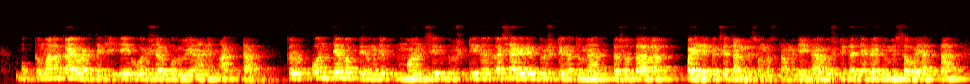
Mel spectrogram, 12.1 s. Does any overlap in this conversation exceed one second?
No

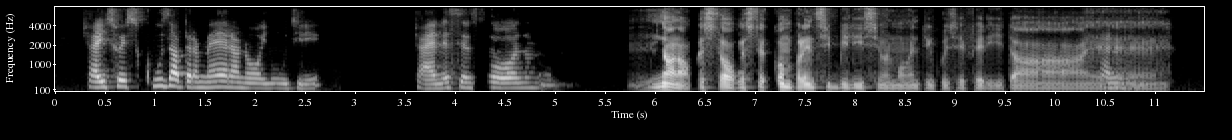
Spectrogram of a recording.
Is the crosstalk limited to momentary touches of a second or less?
Yes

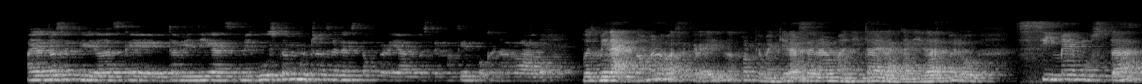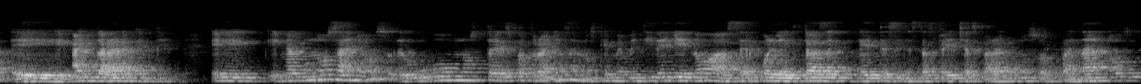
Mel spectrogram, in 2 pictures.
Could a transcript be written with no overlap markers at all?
Yes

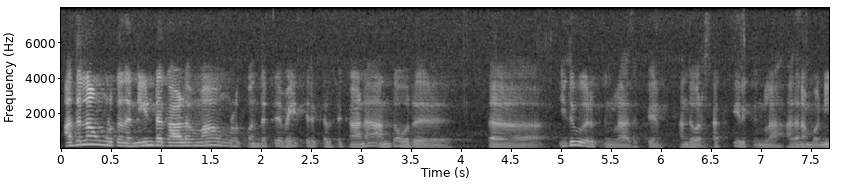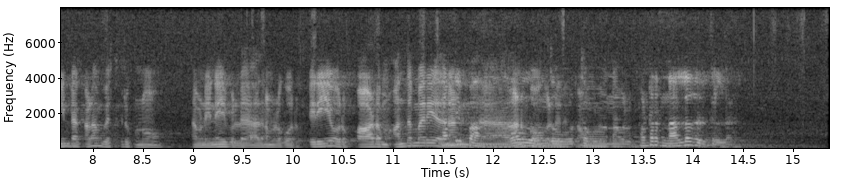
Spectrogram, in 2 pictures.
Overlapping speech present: Yes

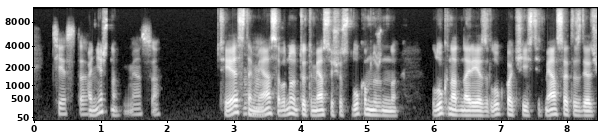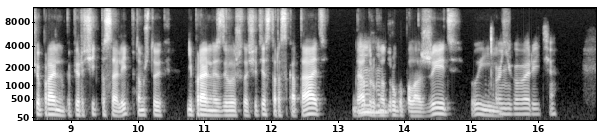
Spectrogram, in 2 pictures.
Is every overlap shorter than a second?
Yes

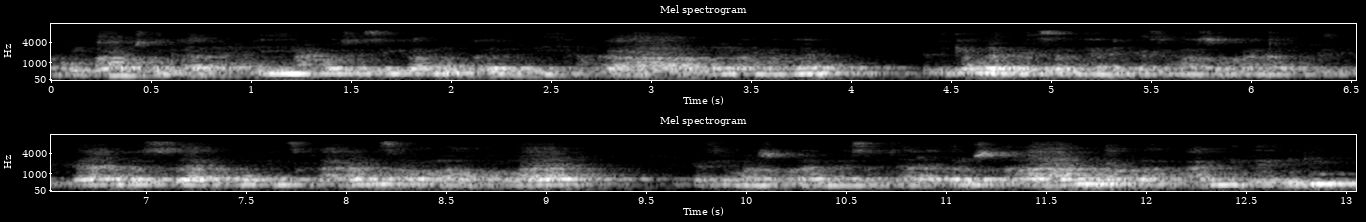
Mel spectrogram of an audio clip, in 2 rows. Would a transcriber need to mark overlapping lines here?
Yes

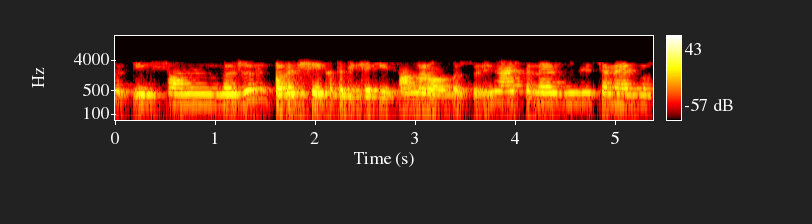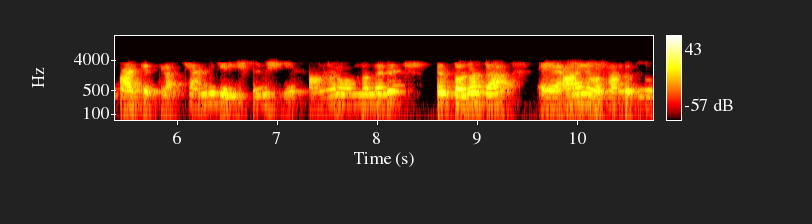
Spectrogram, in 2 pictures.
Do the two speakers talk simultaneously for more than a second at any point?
No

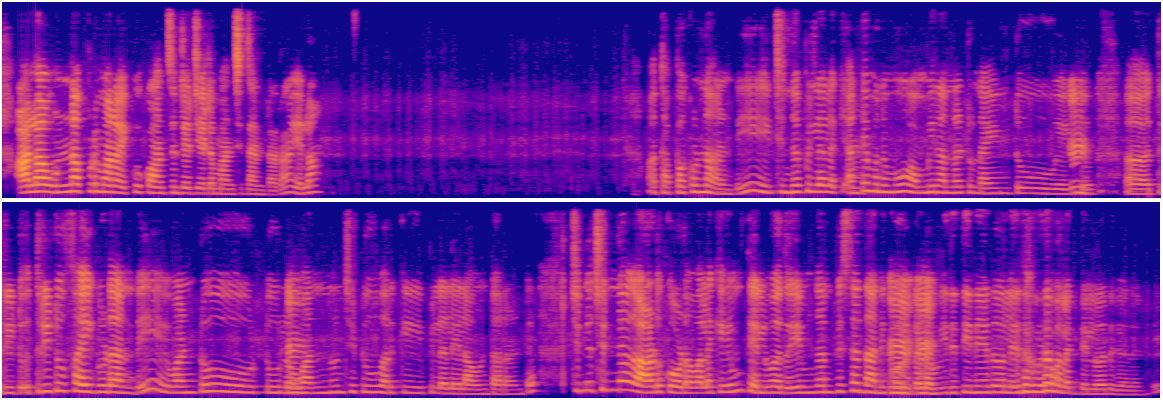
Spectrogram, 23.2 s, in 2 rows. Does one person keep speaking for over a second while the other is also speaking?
No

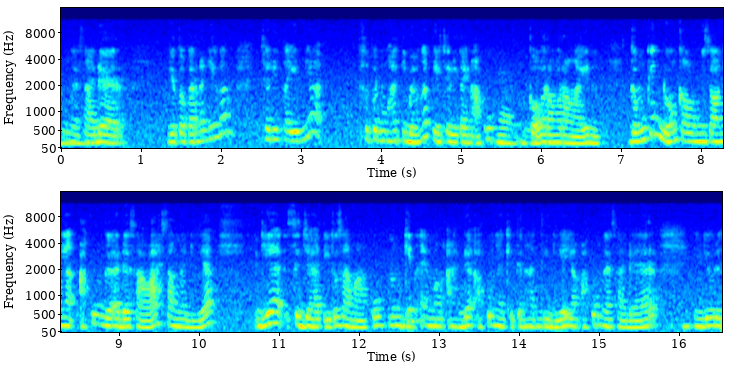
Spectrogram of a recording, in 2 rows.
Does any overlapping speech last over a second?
No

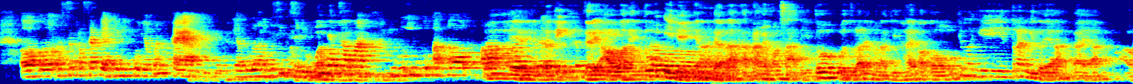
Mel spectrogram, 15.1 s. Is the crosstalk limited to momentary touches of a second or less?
No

